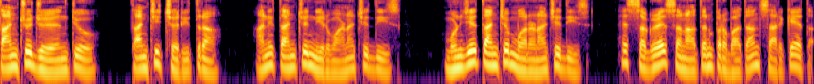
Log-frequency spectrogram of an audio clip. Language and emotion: Goan Konkani, neutral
